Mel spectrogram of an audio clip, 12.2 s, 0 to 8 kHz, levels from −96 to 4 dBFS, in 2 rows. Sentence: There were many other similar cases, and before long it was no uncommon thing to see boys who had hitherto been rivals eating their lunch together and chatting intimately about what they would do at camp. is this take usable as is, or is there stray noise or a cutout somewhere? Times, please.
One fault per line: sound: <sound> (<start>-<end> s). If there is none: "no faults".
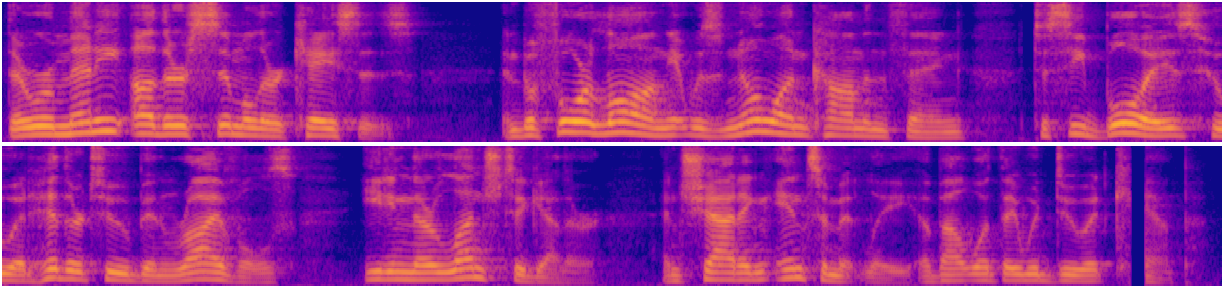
sound: dropout (11.7-11.8 s)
